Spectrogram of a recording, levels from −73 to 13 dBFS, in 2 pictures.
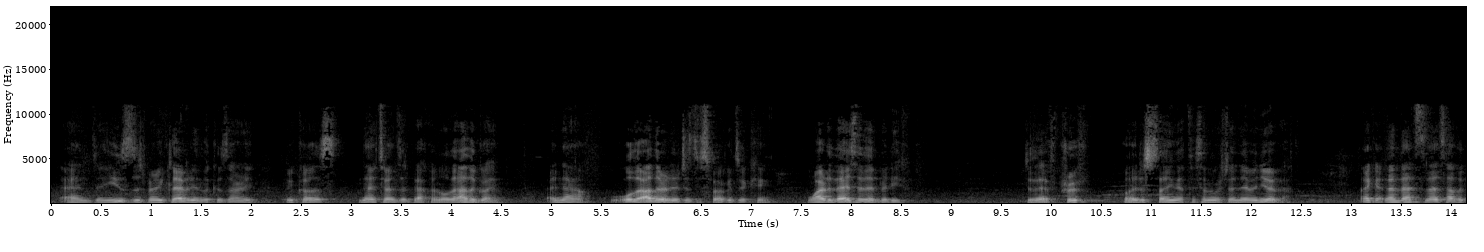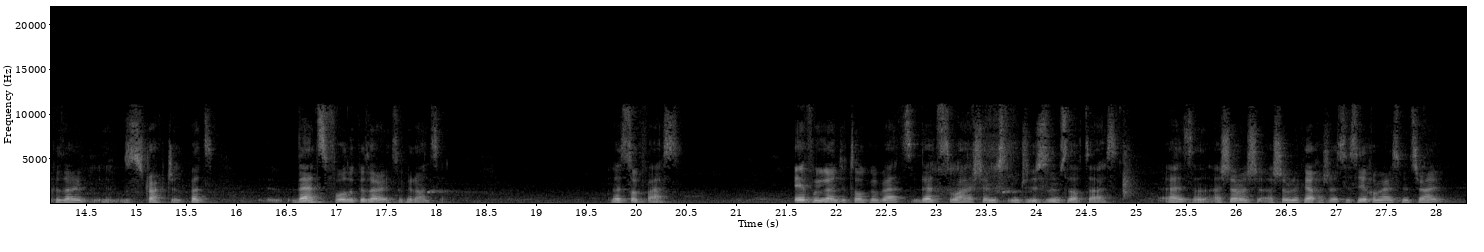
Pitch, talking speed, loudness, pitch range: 125 Hz, 200 wpm, -26 LUFS, 120-140 Hz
